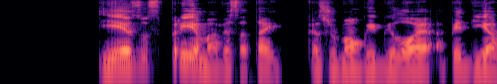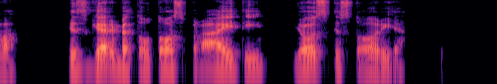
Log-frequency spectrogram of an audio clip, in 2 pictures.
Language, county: Lithuanian, Marijampolė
